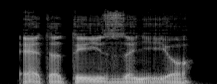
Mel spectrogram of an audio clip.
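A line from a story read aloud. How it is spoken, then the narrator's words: Quiet question, leaning close. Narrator (Russian): тихо спросил я, наклоняясь в седле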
